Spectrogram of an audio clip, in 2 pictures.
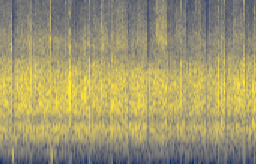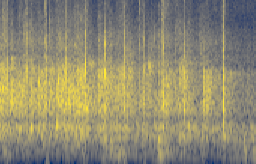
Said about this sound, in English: So I think let's give uh, the minister an applause before he leaves.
